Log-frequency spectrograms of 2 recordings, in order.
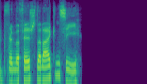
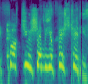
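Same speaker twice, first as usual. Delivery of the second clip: raging yell; 14 semitones higher than usual. Pretend. Fighter enraged at the arrow, yelling. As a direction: scream it in a rage. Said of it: "pick up the arrow in a rage".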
